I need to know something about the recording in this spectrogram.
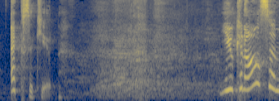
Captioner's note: laughter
